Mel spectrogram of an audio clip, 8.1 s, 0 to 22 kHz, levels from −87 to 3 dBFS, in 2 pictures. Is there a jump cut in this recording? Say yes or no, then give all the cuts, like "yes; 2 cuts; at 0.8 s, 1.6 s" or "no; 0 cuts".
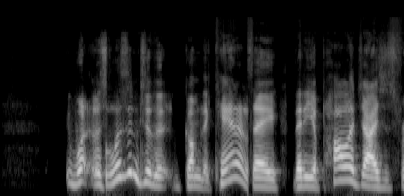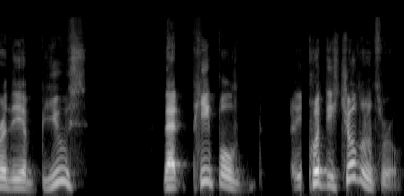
yes; 5 cuts; at 1.1 s, 1.8 s, 2.5 s, 2.9 s, 7.0 s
